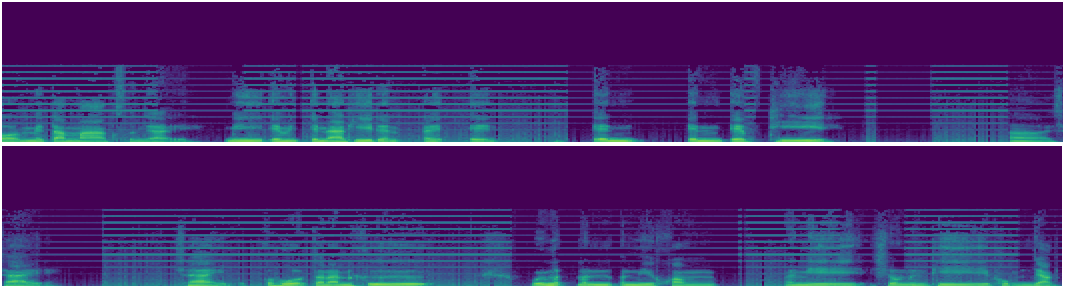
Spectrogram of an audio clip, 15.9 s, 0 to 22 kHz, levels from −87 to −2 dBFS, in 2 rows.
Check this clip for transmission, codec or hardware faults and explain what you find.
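One hardware fault runs through the whole speech clip: computer activity noise. It is present from start to finish. A buzzy, whining chirp pulses at roughly 1 kHz, about 20 dB below the speech. Processor or peripheral load shifts the shared ground, so the noise tracks the computer's activity, not the talking.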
